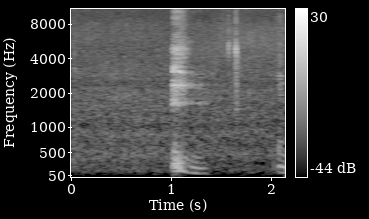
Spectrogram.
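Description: A young man clears his throat close by.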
